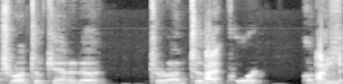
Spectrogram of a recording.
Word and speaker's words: Taranto: Yeah, I'm curious how that's actually pronounced. So Toronto. Taran- Taranto. Everybody I, said Toronto, even the excursion folks, and they would also make the comment, not the Canadian city. So so it's basically, pronounced Toronto is like the pronounced the same. same. Yeah, I could be wrong, but everybody said it like So Toronto.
